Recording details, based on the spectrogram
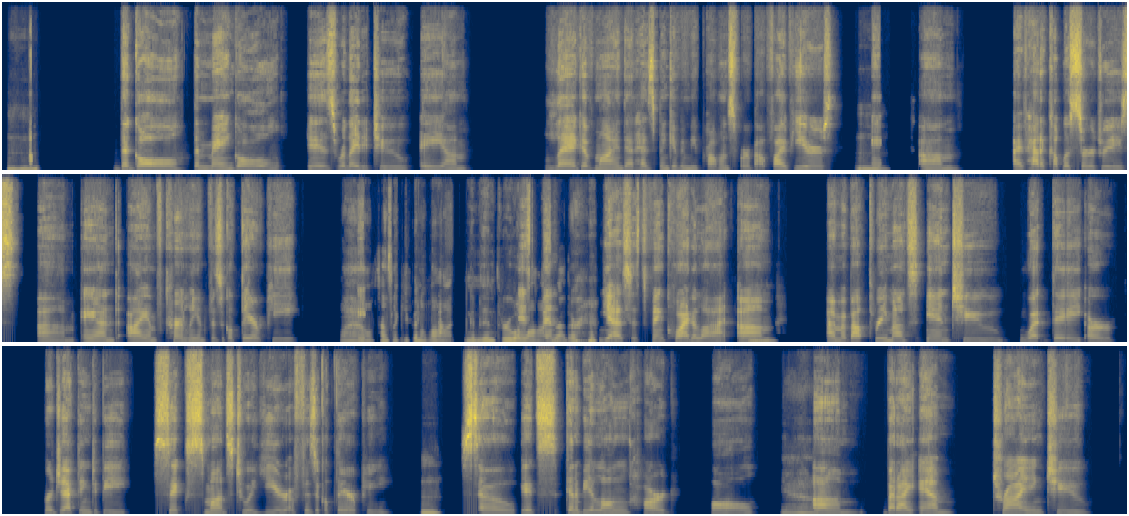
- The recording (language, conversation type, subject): English, advice, How can I better track progress toward my personal goals?
- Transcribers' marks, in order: other noise; laughing while speaking: "rather"; chuckle; tapping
